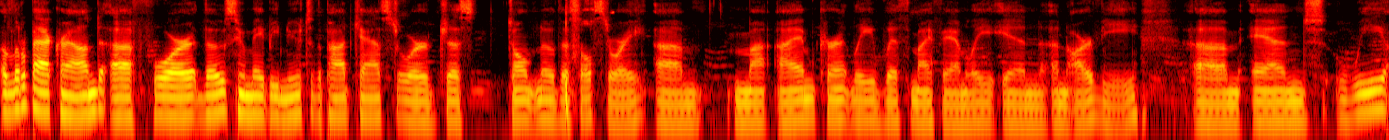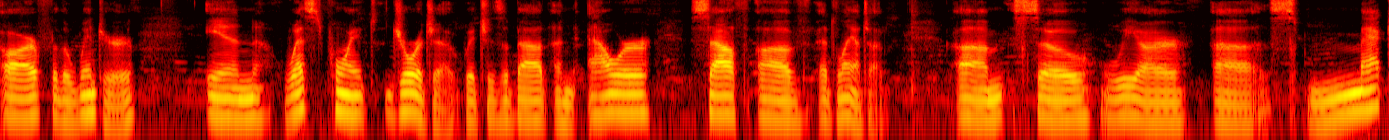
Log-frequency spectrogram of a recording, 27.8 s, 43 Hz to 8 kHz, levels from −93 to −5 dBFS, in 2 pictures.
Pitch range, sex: 95-115 Hz, male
